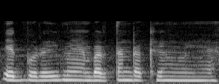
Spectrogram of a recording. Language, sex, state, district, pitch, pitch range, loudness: Hindi, female, Uttar Pradesh, Lucknow, 190 Hz, 185-195 Hz, -16 LUFS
